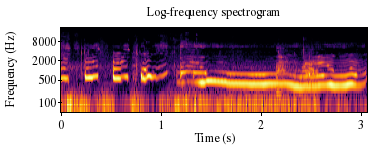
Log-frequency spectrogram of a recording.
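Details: Siberian Husky howling during a mushing outing, several short yelps near the start, then a long sustained howl that slides slowly downward before rising at the end, a man's voice briefly heard.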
